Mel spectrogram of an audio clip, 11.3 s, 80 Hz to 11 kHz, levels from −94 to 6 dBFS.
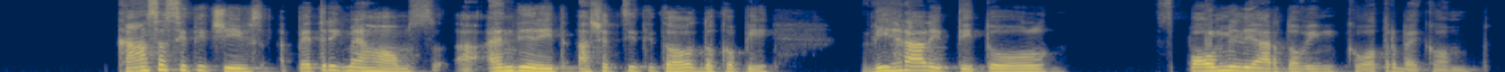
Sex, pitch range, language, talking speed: male, 115-135 Hz, Slovak, 95 wpm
